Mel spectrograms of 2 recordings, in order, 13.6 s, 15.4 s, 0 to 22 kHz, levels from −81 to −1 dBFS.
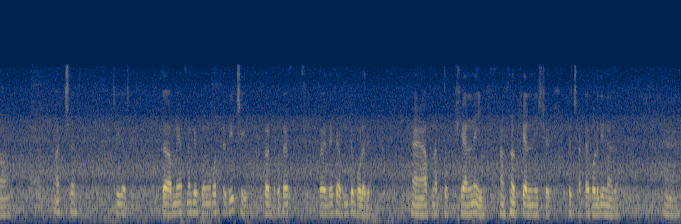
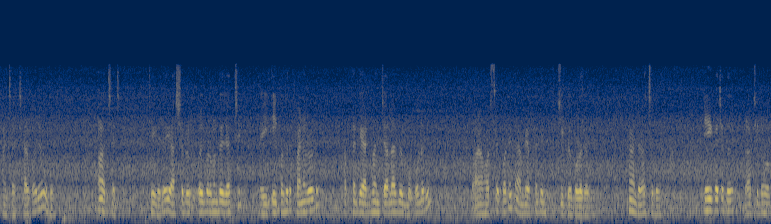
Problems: constant background noise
